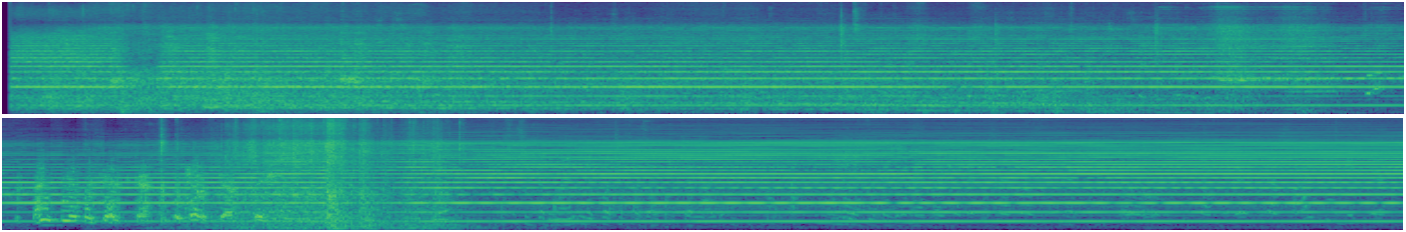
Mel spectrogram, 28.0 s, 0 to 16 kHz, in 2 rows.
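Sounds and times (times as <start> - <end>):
train rumble and clatter: 0.1 - 28.0
high whine: 14.3 - 17.3
electrical hum: 14.4 - 16.9.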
